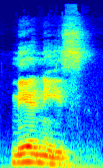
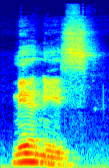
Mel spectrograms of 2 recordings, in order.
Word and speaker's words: mayonnaise: In British English, the stress is on knees, the second part of the word, mayonnaise. But in American English, the stress falls on the first part of the word, mayonnaise. So the correct pronunciation is mayonnaise.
